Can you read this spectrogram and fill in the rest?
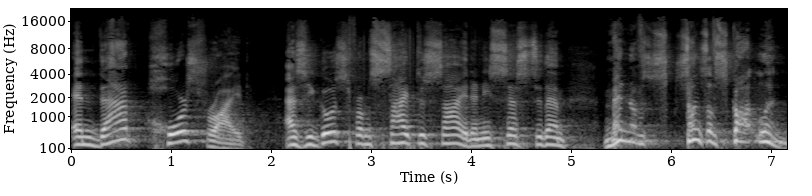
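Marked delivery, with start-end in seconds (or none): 5.3-7.2 put-on Scottish accent, pitched up. Retelling a leader's words to his men while riding along them, in a scottish accent. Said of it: "is that a good accent or no?".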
